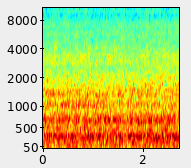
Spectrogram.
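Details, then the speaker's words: Newly installed Bosch dishwasher on its first cycle, filling with no water leaking out: a steady, even rush of incoming water with no knocking or gurgling; a normal fill. "We started spinning yet, are we still filling? Oh, you can see all the water coming in and then no water coming out there. Woohoo!"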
